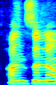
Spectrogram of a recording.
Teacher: नून के साउंड को हाइड करना है आपको नाक में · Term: गुना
